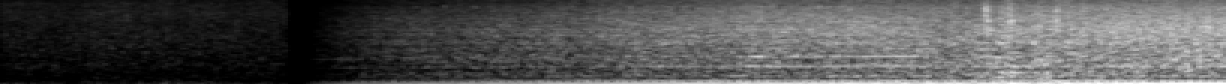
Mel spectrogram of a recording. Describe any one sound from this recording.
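A vehicle engine rumbles low and grows louder as it approaches.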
